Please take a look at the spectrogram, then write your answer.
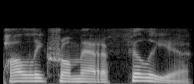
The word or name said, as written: polychromatophilia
